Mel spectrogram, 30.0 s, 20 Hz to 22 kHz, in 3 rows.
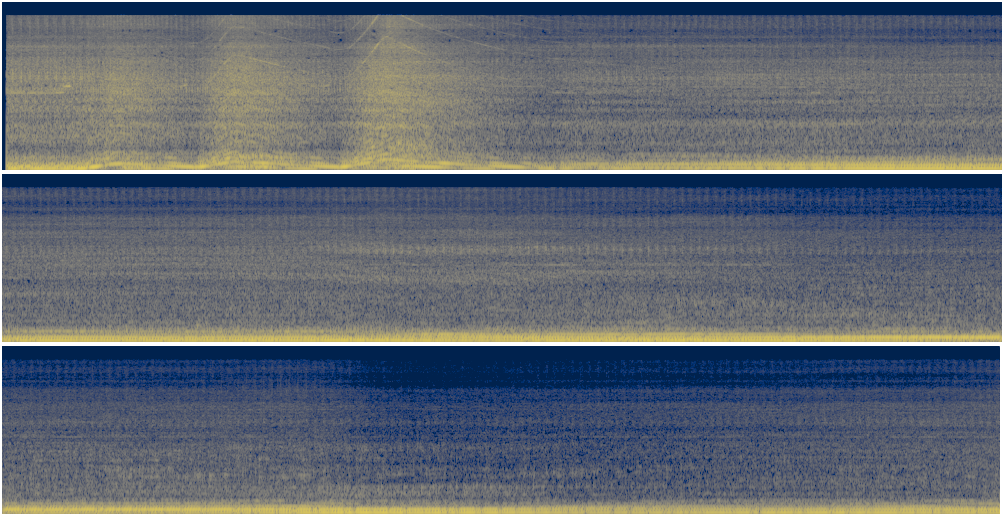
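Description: Turbocharged stroker straight-six engine of a 1972 Datsun 240Z revved three times in quick blips, then settling into a steady idle.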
